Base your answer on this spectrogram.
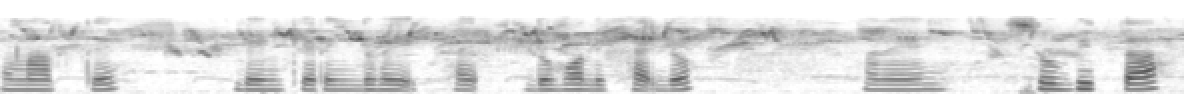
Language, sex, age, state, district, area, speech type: Santali, female, 18-30, West Bengal, Malda, rural, spontaneous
